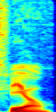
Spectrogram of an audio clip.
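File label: "fiao" Mandarin Chinese, neutral tone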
